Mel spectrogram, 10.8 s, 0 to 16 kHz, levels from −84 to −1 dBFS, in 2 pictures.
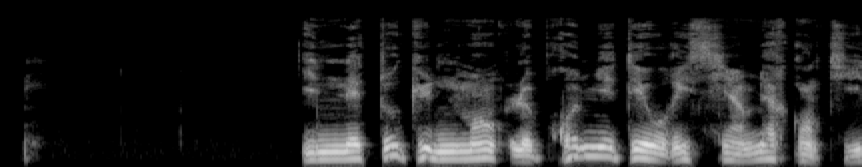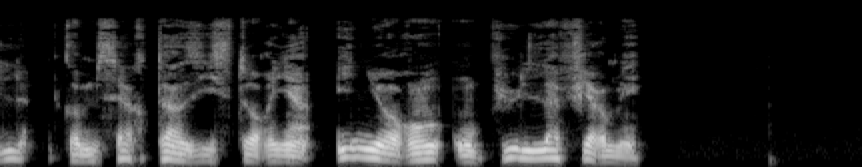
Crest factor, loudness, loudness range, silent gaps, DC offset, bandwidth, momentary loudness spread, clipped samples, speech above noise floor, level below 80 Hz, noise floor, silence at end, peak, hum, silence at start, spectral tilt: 18 dB; -22 LUFS; 3 LU; none; under 0.1%; 11.5 kHz; 9 LU; under 0.1%; 59 dB; -58 dBFS; -79 dBFS; 1.4 s; -4 dBFS; none; 1.9 s; -6.5 dB/octave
